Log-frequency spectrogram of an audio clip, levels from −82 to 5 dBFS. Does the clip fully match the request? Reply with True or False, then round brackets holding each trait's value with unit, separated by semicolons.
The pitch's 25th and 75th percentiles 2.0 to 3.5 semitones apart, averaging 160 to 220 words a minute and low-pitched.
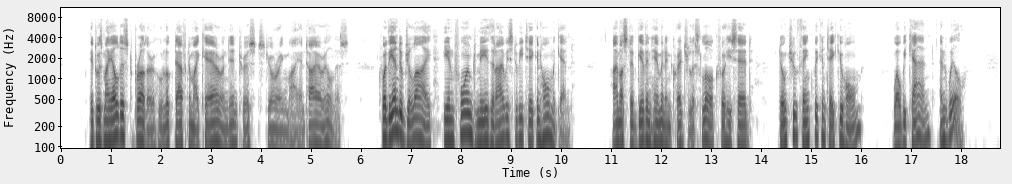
True (3.1 semitones; 180 wpm; 110 Hz)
